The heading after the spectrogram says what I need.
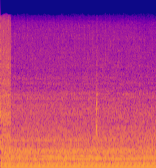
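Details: Small excavator diesel engine, restarted after sitting neglected, with low steady even idle and no knocks, misses or ticking. The engine sounds healthy, but the throttle and hydraulics don't work, possibly due to a safety switch.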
